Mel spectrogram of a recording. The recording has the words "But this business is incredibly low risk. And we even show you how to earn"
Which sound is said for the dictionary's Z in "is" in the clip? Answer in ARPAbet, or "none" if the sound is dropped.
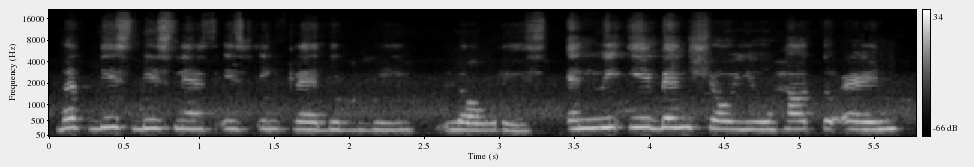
S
